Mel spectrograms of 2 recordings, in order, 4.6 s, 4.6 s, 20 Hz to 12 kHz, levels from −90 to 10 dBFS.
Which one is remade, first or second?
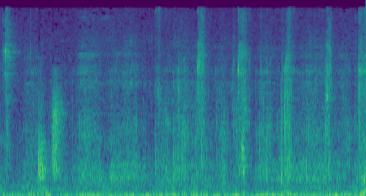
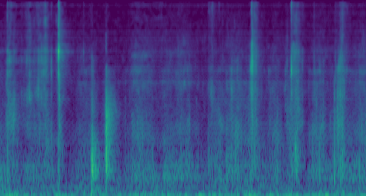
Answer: second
